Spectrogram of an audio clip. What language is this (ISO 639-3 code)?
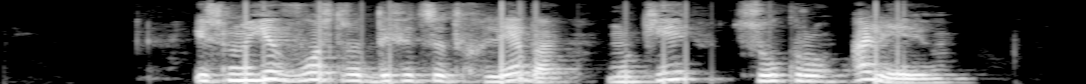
bel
